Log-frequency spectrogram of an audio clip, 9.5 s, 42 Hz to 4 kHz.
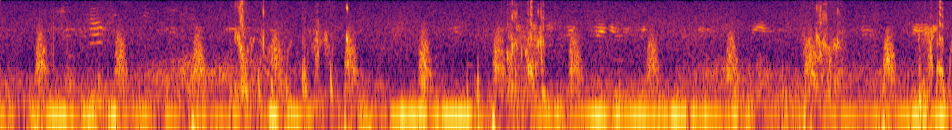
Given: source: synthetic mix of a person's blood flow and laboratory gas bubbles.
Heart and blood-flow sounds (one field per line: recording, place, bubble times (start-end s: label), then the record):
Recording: Doppler ultrasound of blood flow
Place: subclavian vein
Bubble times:
2.29-2.92 s: bubbles
2.96-3.36 s: bubbles
3.44-3.54 s: bubbles
5.05-5.49 s: bubbles
8.00-8.47 s: bubbles
9.16-9.53 s: bubbles
From the record:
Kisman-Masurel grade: 222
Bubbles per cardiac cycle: several, 3 to 8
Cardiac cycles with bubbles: 10 to 50%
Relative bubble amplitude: moderate (0.250 to 0.450)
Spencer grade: 2 (many but less than half of the cardiac periods contain bubble signals, singularly or in groups)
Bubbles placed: anywhere in the cardiac cycle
